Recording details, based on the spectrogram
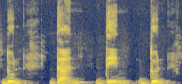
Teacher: دال کو بھی نرمی کے ساتھ اور دال کو موٹا بھی نہیں کرنا اور کھینچ کر بھی نہیں پڑھا جائے گا۔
